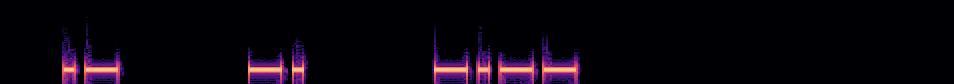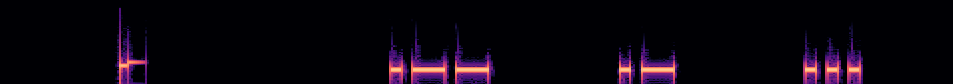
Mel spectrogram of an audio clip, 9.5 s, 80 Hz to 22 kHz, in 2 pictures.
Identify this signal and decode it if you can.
Morse code, heard as a keyed tone, about 22 wpm, spaced as for 10 wpm, 700 Hz. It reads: ANY WAS
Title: 4x Character Spacing - Top 200 Words - 22wpm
